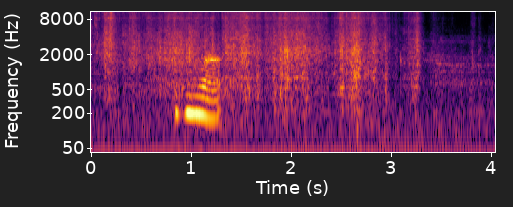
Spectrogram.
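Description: White tissue paper crinkling and rustling as a small wrapped item is unwrapped by hand. It stops a little after three seconds in.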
